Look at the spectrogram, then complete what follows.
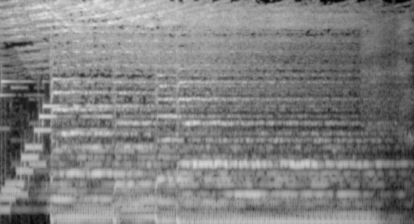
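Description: A short, bright radio jingle: a few quick chord hits building into a sustained, full-sounding musical flourish that rings out loud and close for about three seconds before fading, with no voices.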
